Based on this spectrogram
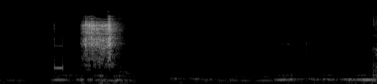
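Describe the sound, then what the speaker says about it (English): A Samsung SCH-U340 phone camera takes a selfie, giving a single brief electronic shutter click followed by quiet room tone. "let's take a selfie"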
